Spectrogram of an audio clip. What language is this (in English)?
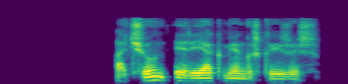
Mari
